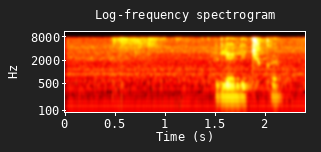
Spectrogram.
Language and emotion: Russian, neutral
